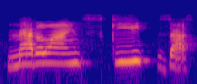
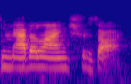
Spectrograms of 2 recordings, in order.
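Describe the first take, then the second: First: The surname begins with an sk sound. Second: The surname begins with a sh sound. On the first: The speaker calls it right. "I'm gonna say this right" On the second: The speaker calls it wrong. "Nope, I'm gonna say this right"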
